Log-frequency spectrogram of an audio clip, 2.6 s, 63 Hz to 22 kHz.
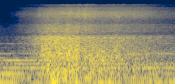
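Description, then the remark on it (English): Waves lap onto a sandy beach on a 6-degree morning as the sun rises, one wash swelling to a broad hiss and slowly receding, with light wind noise across the microphone and no voices. “It's 6 degrees, but the sun is rising, the water is lapping beautifully as it crashes the sand, and it's just a beautiful morning to go in.”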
